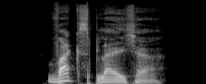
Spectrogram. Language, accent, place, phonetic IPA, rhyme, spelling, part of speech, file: German, Germany, Berlin, [ˈvaksˈblaɪ̯çɐ], -aɪ̯çɐ, wachsbleicher, adjective, De-wachsbleicher.ogg
- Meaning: inflection of wachsbleich: 1. strong/mixed nominative masculine singular 2. strong genitive/dative feminine singular 3. strong genitive plural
